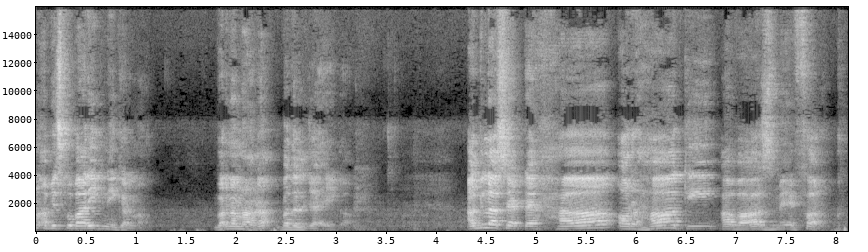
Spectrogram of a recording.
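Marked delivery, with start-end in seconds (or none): none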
